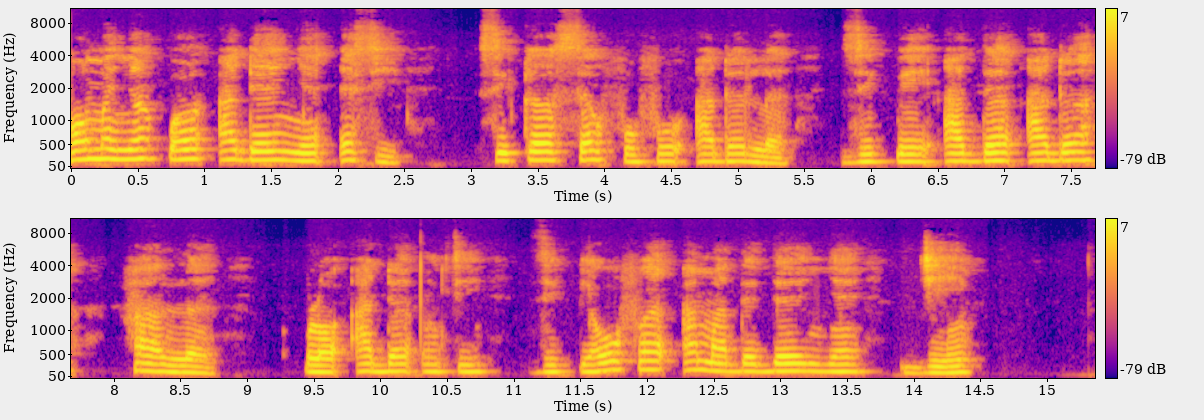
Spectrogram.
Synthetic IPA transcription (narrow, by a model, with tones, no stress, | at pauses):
xɔ˦mɛ̃˨ɲã˦k͡pɔ˦a˨ɖɛ˦ɲɛ̃˨e˦si˨ | si˨kə˦sɛ˦fo˨fo˦a˨ɖə˦lə˨ | zi˨k͡pe˨a˨d̪ə˦a˨ɖə˦ | hã˦lə˨ | k͡plɔ˨a˨ɖə˦ŋũ˦t̪i˦ | zi˨k͡pi˨a˨wo˦ɸɛ˦a˦mã˨d̪ə˦d̪ɛ˦ɲɛ̃˦ | d͡ʒi˨˦ŋ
